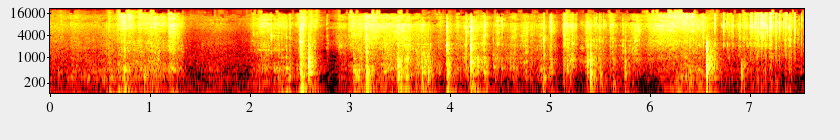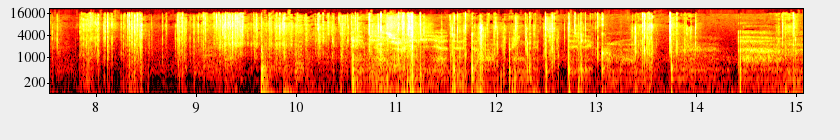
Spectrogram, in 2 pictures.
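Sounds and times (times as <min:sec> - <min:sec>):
packaging crinkling: 0:03.5 - 0:14.1.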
